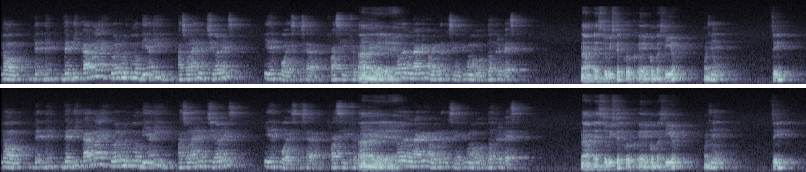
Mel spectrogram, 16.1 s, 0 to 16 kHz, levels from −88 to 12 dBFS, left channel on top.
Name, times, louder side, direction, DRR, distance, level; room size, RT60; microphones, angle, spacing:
voice 1, 0.0-4.6 5.3-10.3 14.2-14.4, left 1 dB, 55° left, -5 dB, 3.2 m, -23 dB
voice 2, 7.2-8.0 11.6-13.6 14.1-14.3 15.4-15.7, left 1 dB, 20° left, 1 dB, 0.5 m, -17 dB
11.0 x 10.5 x 2.6 m, 1.1 s
head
